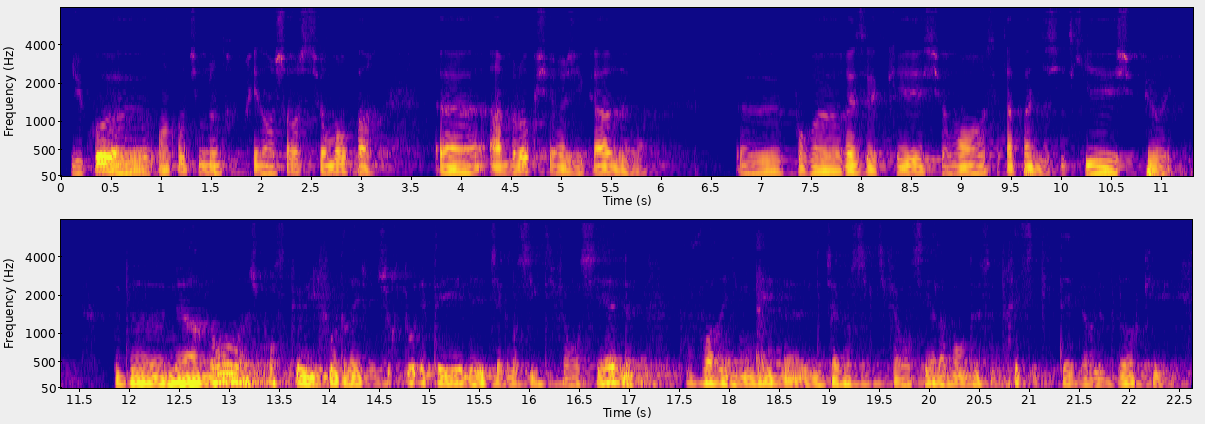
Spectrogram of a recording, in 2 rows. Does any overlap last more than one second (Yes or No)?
No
